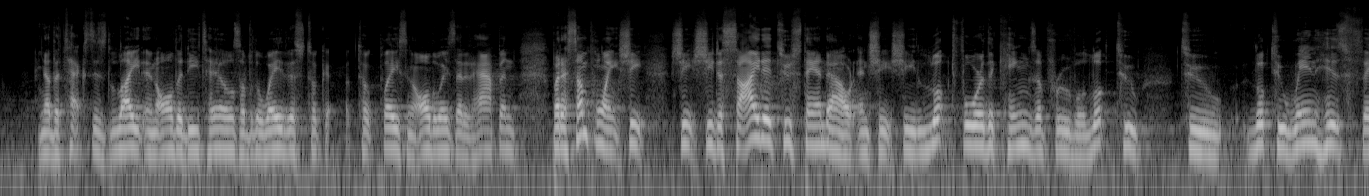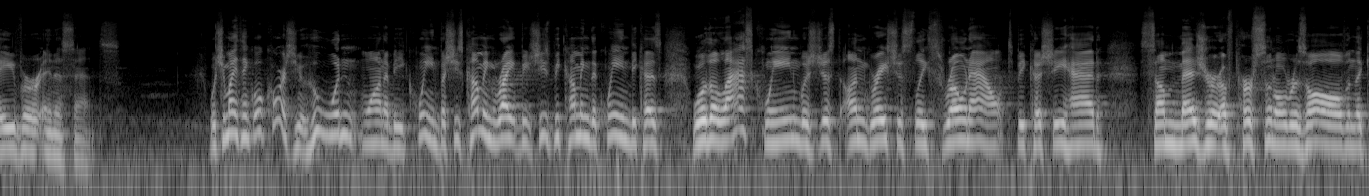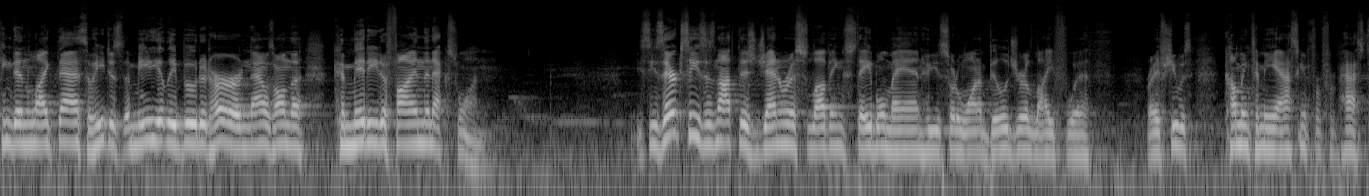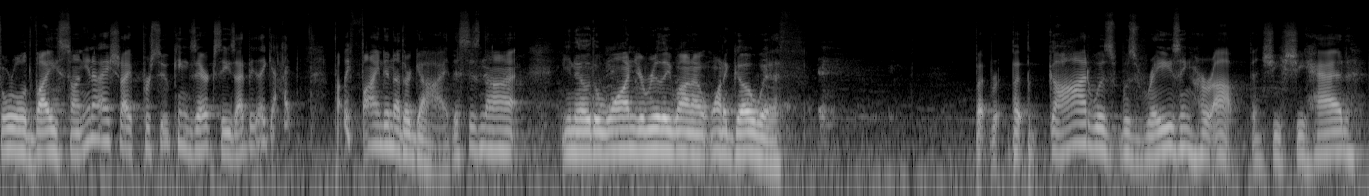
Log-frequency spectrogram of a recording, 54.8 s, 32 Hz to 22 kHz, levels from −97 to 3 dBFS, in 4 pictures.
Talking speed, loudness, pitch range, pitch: 210 wpm, -32 LUFS, 135-180 Hz, 155 Hz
